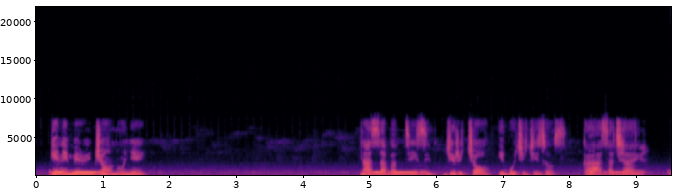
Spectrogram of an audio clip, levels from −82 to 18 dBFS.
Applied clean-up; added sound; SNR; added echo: none; Bird; 2 dB; none.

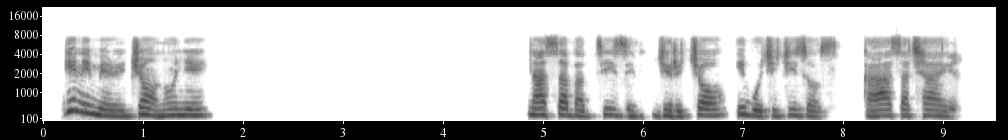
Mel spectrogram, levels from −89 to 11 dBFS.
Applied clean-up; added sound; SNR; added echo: neural mask model Resemble Enhance denoiser.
